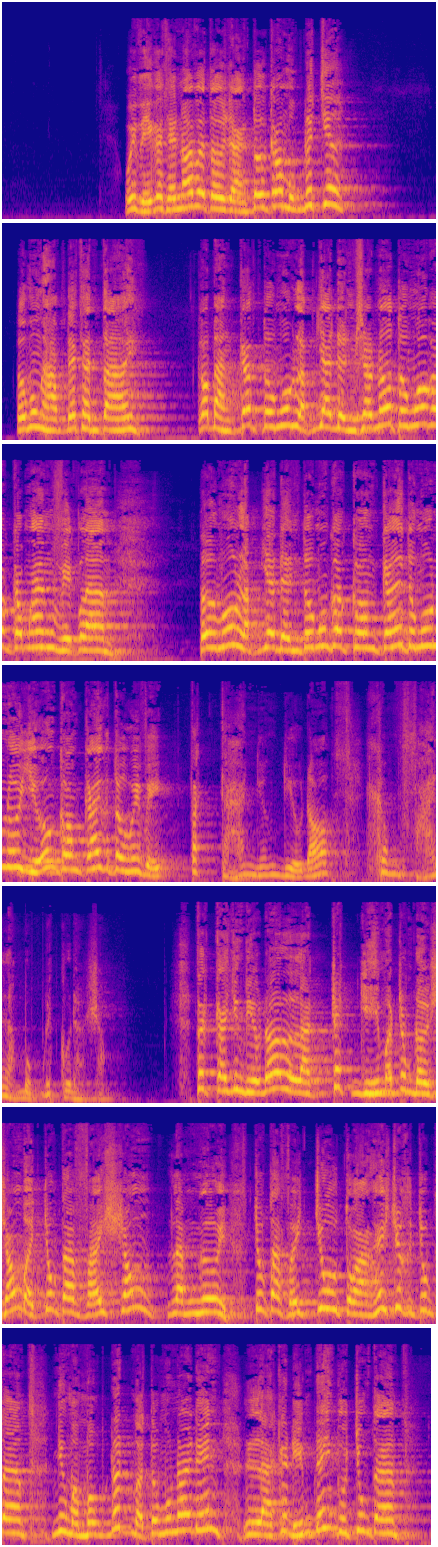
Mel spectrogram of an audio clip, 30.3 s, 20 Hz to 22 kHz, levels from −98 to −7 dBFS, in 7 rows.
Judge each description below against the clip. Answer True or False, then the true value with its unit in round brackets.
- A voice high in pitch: True (240 Hz)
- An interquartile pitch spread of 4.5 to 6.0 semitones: True (5.1 semitones)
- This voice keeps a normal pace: True (225 wpm)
